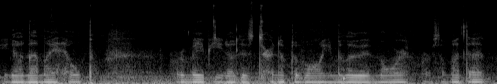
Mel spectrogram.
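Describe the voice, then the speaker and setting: The speech comes very fast, with noticeable noise in the background. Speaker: gaming streamer. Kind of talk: casual chat. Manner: quiet; halting. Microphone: voice too quiet under game audio.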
